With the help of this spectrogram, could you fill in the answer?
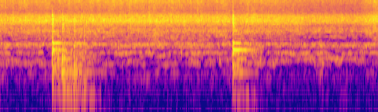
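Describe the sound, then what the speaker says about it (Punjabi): Masala spices frying in a pan for kadhi make a steady, close sizzle, with two sharp stirring clanks about two seconds apart. "ਆਪਣਾ ਮਸਾਲਾ ਜਿਹੜਾ ਵੀ ਭੁੱਜਣਾ ਸਟਾਰਟ ਹੋ ਗਿਆ ਵਾ"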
